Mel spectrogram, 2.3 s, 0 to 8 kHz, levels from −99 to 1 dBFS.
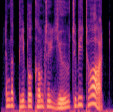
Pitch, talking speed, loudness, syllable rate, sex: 145 Hz, 240 wpm, -19 LUFS, 5.2 syllables/s, male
